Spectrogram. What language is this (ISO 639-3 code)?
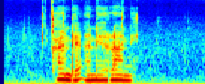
kln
